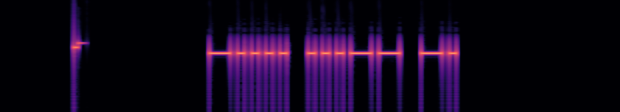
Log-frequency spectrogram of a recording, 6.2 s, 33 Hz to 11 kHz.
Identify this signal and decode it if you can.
Morse code, heard as a keyed tone, about 17 wpm, 700 Hz. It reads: 63N
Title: Common Cut Numbers - 3-Digit 17wpm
